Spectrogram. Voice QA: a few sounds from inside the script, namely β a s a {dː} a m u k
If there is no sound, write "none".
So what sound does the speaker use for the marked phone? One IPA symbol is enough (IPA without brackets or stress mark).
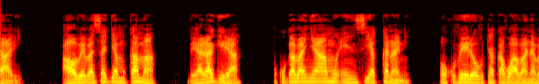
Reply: ɟː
